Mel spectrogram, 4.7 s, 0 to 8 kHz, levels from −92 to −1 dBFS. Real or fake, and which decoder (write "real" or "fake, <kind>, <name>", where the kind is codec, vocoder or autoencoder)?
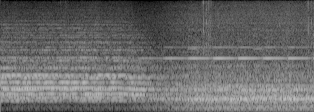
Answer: real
